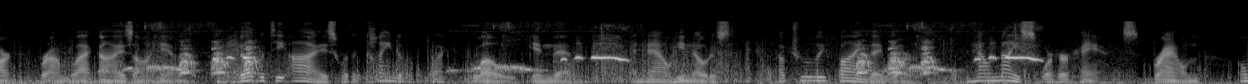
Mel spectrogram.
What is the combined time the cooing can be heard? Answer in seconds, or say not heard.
5 s.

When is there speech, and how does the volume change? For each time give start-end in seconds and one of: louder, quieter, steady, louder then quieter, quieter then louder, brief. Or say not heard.
0.0-12.4 steady.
